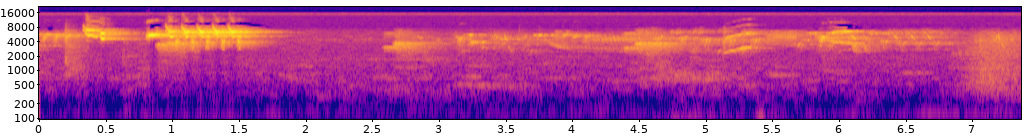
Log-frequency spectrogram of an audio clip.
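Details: European serin (Serinus serinus), excited male courtship song directed at a female goldfinch: very high, fast, jingling buzzy trills, a loud opening burst, short pause, then a softer run of rapid notes.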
